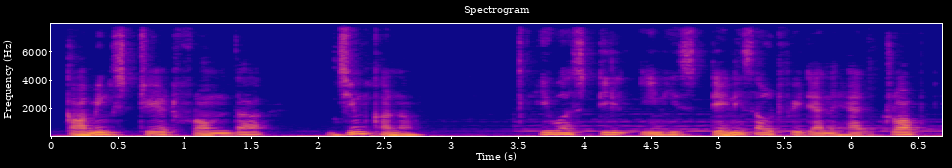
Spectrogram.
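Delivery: usual speaking voice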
